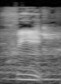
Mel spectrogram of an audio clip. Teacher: Hukum tajwidnya itu adalah mad tabi'i pada huruf fi, yang mana cara baca huruf fi dipanjangkan dua harokat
